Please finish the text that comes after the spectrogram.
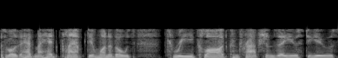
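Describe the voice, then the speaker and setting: Woman as a cheerful, husky young man, self-mocking. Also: extremely low pitch, normal speed, no echo, phone-quality sound. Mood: wry, chatty.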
